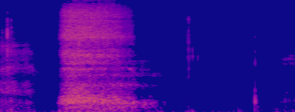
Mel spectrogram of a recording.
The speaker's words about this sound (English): Exhale fully to the count of five.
